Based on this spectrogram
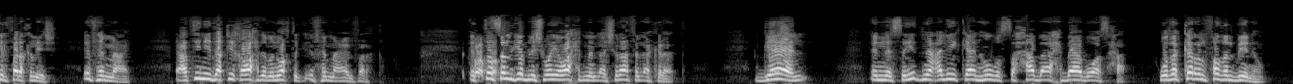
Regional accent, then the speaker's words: Tunisia; أنت الآن لما شوف أهلي في تونس، أنا تونسي، لما التوانسة يسمعوا كلامك

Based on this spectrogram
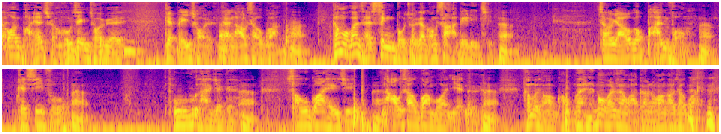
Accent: Shanwei, Guangdong, China; accent: Hailufeng; 譬如我哋鄉下咧有講客家，有講學佬嘅，即係有講閩南語，有講呢個客家嘅。咁落到嚟我哋呢邊咧就近海啦，汕尾

